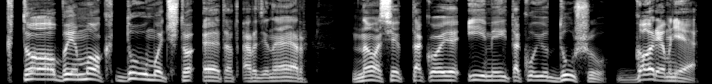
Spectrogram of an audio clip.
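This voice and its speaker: A man voicing a bitter, vengeful old father in an audiobook, speaking gravely and low. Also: unhurried, no echo, studio quality. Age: older. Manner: grave, brooding, bursts into fury.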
